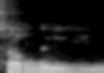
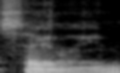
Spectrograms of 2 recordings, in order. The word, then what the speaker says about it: Celine: He talks sometimes pronounced Celine, not Saline, but never mind.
